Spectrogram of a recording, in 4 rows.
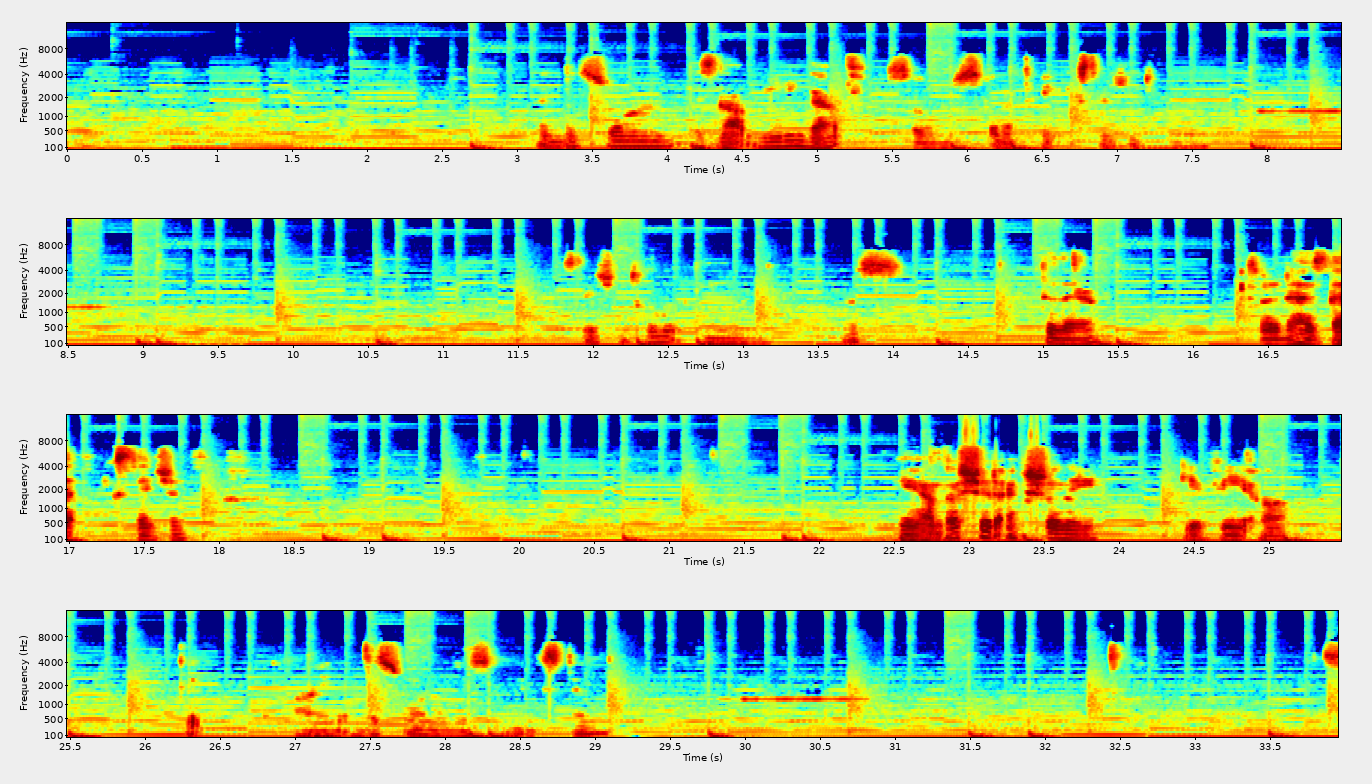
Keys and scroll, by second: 8.9 space, 15.0 space, 22.9 l, 24.8 Escape, 27.5 space, 32.4 space.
